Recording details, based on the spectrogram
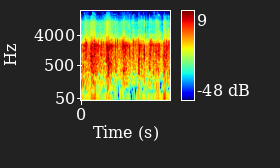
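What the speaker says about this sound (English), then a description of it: "Please, round of applause." Audience applause for a company CEO at a corporate event, a dense crowd of clapping hands that stays steady and fairly loud throughout.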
